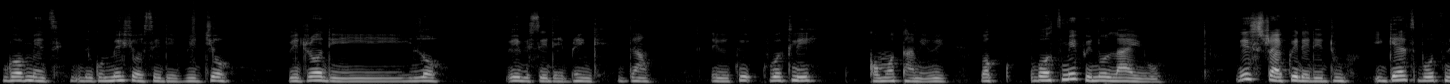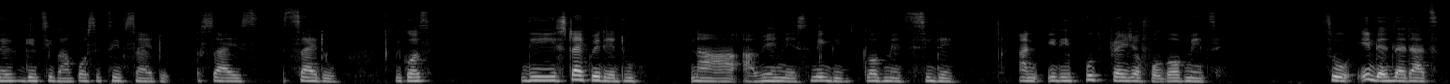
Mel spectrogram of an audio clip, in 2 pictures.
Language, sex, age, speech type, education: Nigerian Pidgin, female, 60+, spontaneous, tertiary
